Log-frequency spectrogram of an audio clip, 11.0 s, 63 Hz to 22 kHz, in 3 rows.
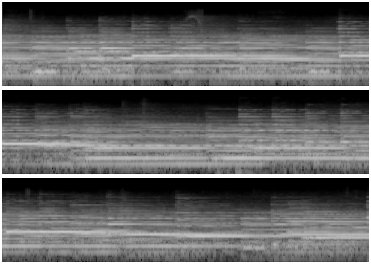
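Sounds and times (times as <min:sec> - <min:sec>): keyboard playing held chords: 0:00.0 - 0:11.0.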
